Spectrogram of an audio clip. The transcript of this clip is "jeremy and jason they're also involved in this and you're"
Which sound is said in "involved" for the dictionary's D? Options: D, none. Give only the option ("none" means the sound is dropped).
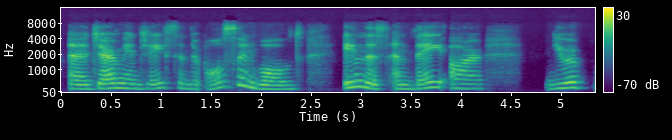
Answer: D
